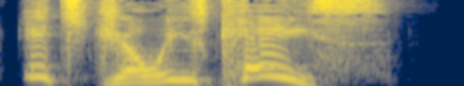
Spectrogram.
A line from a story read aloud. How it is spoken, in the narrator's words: he announced in a jolly tone, just as childishly presumptive as before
